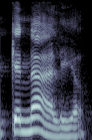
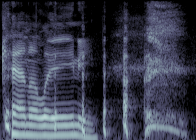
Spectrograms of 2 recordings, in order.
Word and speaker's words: cannellini: Why is there no poodlinis in the canalio? That's poodles in a kennel. Why is there no poodlinis in the canalio? It's pronounced cannellini.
